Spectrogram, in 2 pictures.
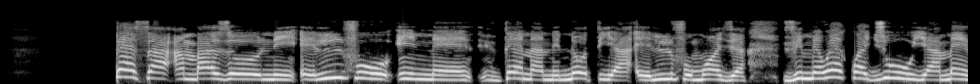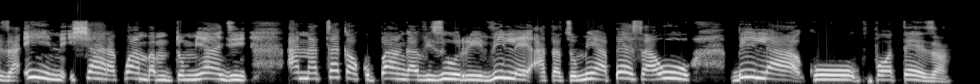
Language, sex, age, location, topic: Swahili, male, 18-24, Nakuru, finance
